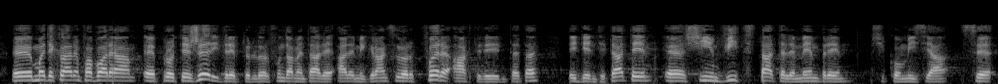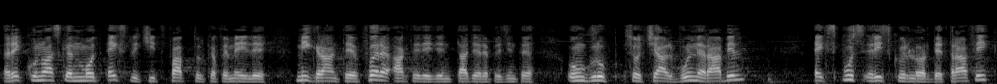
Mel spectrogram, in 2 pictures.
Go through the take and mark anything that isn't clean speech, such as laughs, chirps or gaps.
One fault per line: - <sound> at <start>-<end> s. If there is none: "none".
none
